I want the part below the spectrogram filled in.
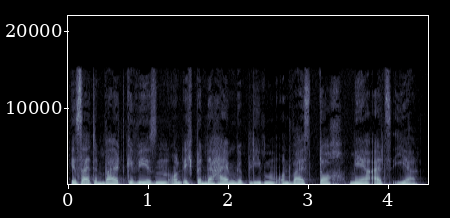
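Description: A woman voicing a gentle, protective young boy, the youngest brother in a fairy tale, in an earnest storybook voice. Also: fairly low pitch, normal speed, no room sound, clean studio sound, lightly acted. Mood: teasing.

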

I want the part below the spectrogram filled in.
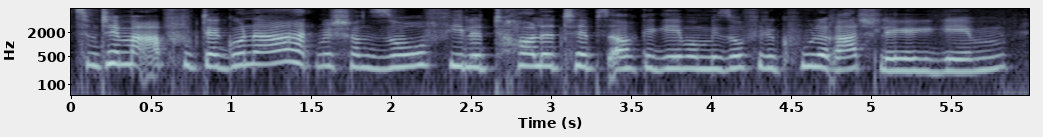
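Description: A woman's voice: sits high, steady tone, a little fast, fairly bright tone. A young adult woman co-hosting a podcast in casual chat, with dry, teasing comebacks. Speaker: podcast co-host.

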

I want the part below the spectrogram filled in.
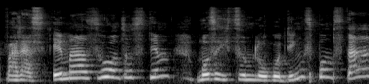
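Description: A woman's voice: a little high, lively intonation, moderate pace, lightly acted. A woman voicing a chatty, boastful male plush rat with felt teeth and a lisp, talking to children in a puppet show. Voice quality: lisping. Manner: cheerful, talkative, addresses kids directly.

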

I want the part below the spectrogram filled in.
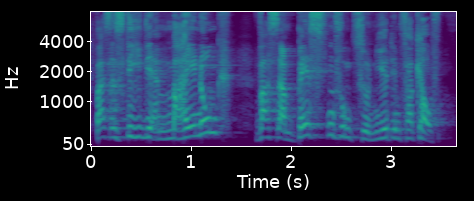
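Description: A man's voice: high-pitched, animated, moderate pace, darkish tone, husky. A man giving a live sales talk, questioning the audience and provoking them. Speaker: sales speaker.

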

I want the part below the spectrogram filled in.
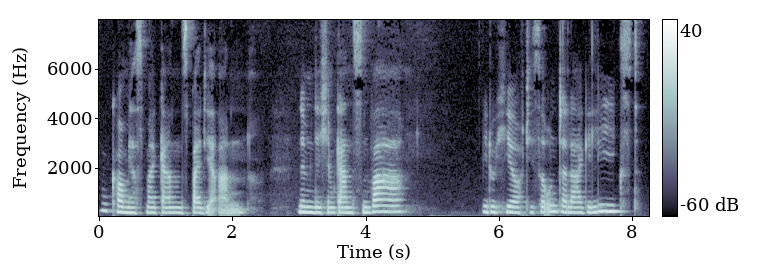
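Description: A woman guiding a body scan meditation, speaking softly and soothingly, with some words in a breathy whisper. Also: mid-range voice, level tone, slow pace. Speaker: meditation guide.

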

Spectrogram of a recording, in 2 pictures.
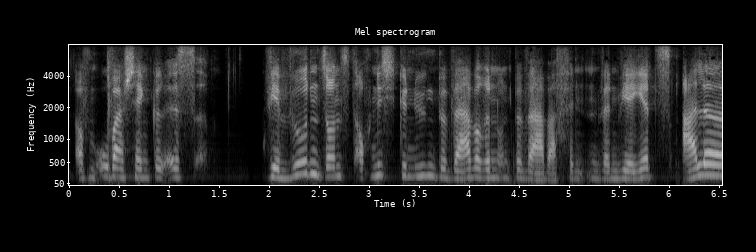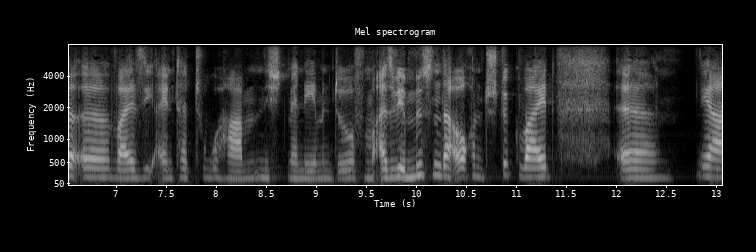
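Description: A woman speaking as a police official, measured and halting, full of fillers and short pauses. Her voice is bright and forceful. The recording is dry and close. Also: lowish voice, no echo. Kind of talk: interview answers.

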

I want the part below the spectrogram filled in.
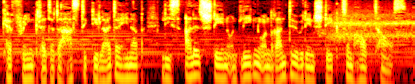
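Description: Low-ish guy reading a tense thriller, music running behind. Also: fairly even intonation, fairly quick. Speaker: audiobook narrator. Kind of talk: scripted narration. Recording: narration over music.

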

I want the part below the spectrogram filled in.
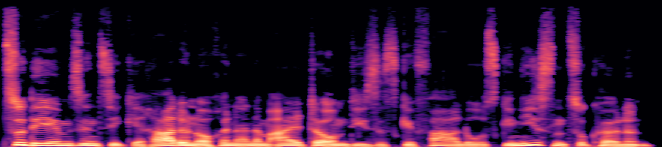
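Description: A woman's voice: lowish voice, fairly even intonation, moderate pace, a little mellow, no room sound, clean studio sound, close to an everyday voice. A woman voicing a condescending, overly polite male robot shop assistant in a story podcast. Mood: smugly polite.

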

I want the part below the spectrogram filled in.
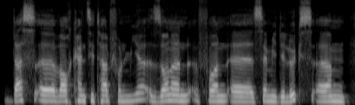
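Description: A man's voice: fairly high pitch, little pitch movement, a little slow, darkish tone, no echo, clean studio sound. A young man co-hosting a casual radio show, talking with many fillers and a wry, self-mocking manner. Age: young adult. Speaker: radio co-host.

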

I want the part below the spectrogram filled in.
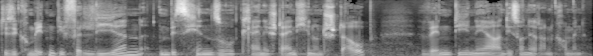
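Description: A man's voice: low voice, big pitch swings, normal speed, a little hiss or hum. A man speaking as an expert guest, explaining science simply and conversationally for children.

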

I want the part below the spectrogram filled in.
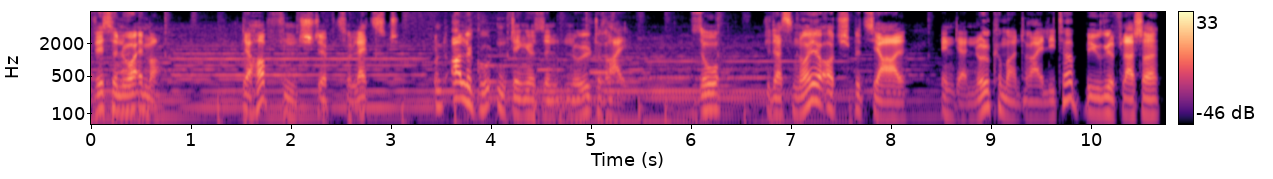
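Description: An actor playing a calm, knowing male beer buddy in a radio ad, consoling his friend with puns. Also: sits low, unhurried. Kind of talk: radio ad dialogue. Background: music.

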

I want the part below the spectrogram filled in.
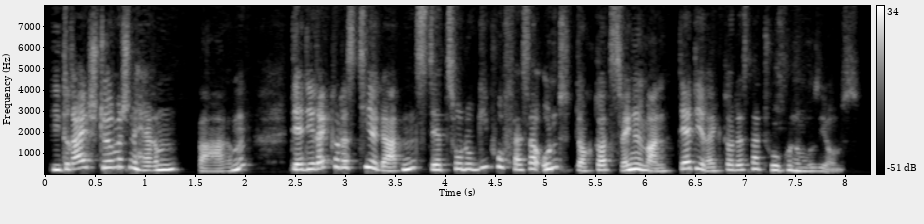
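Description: Husky-voiced woman reading a children's book. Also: on the high side. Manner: lively storytelling with asides to listeners. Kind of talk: reading aloud, then casual chat.

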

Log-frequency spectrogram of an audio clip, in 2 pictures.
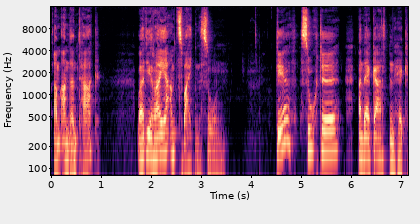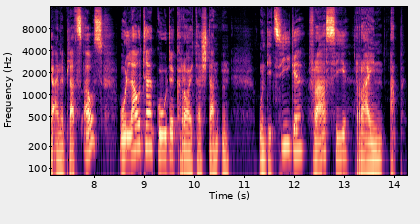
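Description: A storyteller reading a fairy tale aloud with calm, lively narration. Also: medium pitch, takes it slowly.

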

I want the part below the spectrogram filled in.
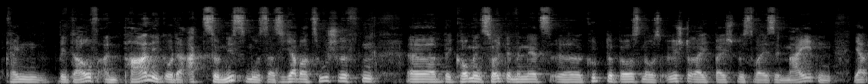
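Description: A man hosting a crypto finance talk, explaining tax rules in a measured way with frequent fillers and restarts. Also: medium pitch. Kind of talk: casual discussion commentary.

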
